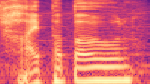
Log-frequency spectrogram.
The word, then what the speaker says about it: hyperbole: He shares your sentiments, just not your, penchant for hyperbole. Assuming that's what you were going for? It's pronounced hyperbole.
